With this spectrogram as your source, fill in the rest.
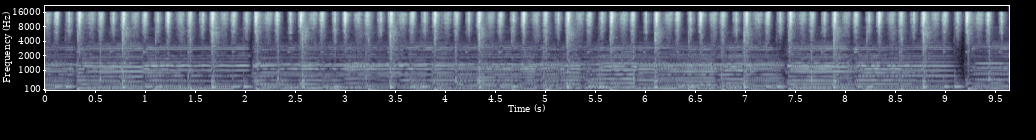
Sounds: musical instrument, music, cello

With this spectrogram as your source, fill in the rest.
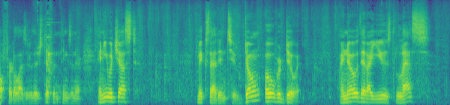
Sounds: speech, inside a small room

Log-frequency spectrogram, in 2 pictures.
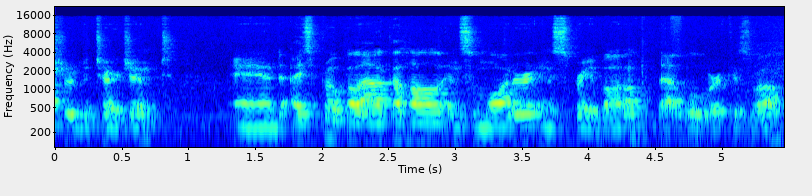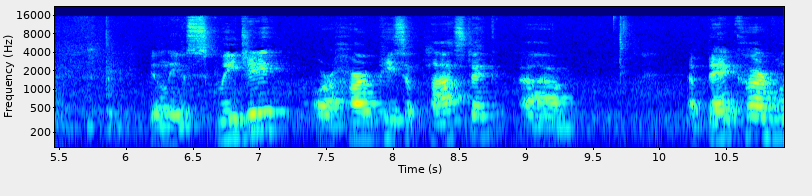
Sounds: speech

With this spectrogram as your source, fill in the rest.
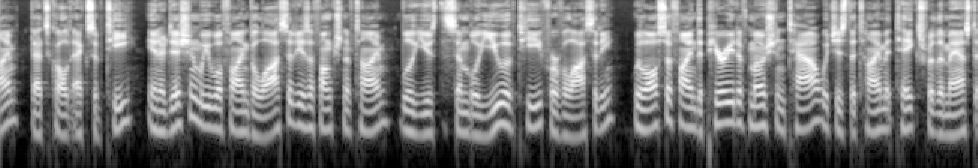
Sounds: speech

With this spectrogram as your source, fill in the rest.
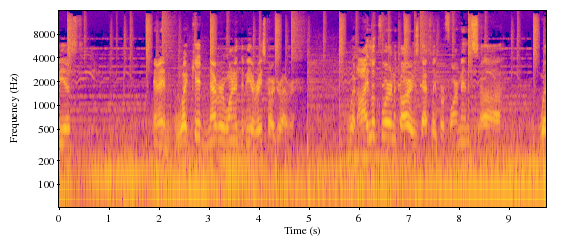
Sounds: car, vehicle, speech, music

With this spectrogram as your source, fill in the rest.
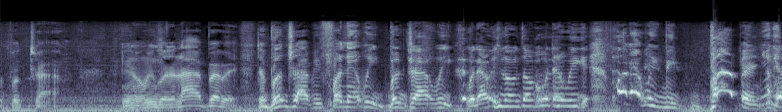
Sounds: speech

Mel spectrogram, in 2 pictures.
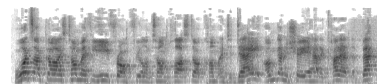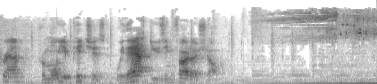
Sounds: speech, inside a small room, music

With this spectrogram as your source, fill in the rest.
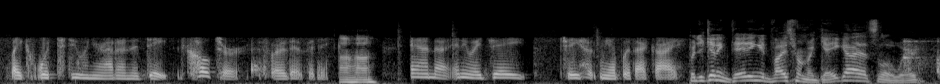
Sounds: speech

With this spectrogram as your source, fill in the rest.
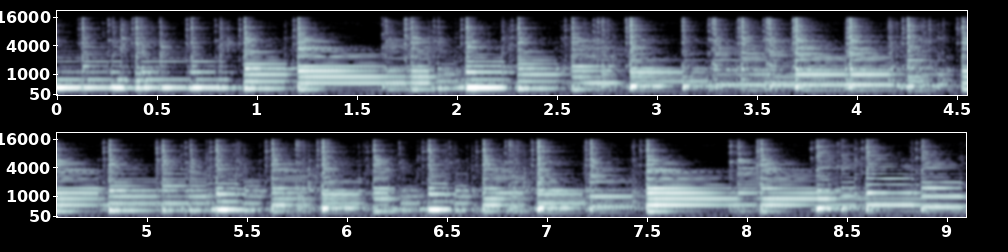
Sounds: music, mandolin

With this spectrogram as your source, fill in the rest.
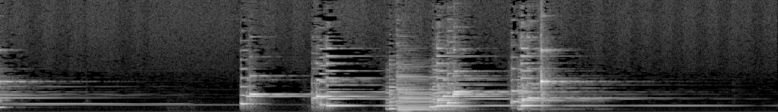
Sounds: music

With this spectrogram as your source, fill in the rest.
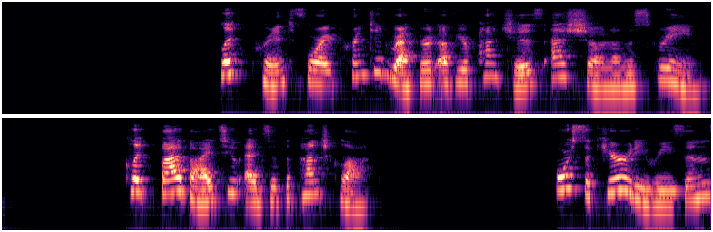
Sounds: speech

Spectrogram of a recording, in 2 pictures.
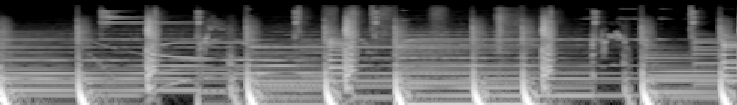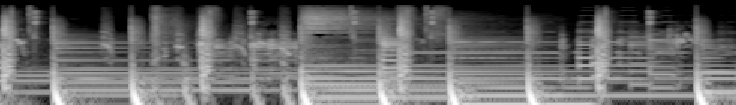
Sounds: music

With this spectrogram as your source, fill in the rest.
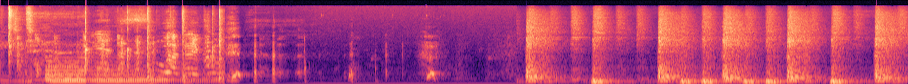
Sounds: music, speech

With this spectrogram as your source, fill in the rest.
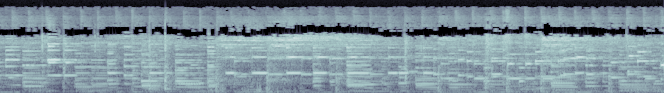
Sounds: jazz, musical instrument, music

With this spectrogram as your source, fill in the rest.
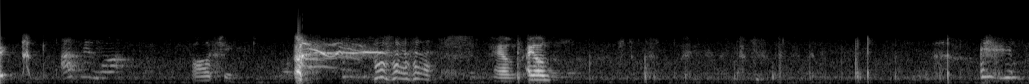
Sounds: speech

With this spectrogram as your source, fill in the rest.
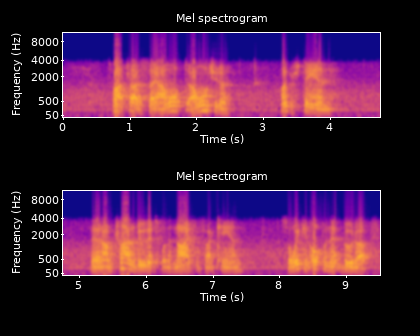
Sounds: speech

